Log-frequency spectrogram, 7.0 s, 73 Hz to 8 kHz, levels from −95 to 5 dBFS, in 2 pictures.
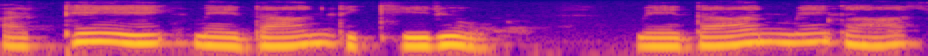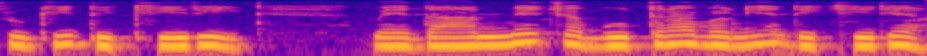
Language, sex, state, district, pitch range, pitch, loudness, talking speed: Rajasthani, female, Rajasthan, Nagaur, 175-200 Hz, 185 Hz, -15 LUFS, 140 wpm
